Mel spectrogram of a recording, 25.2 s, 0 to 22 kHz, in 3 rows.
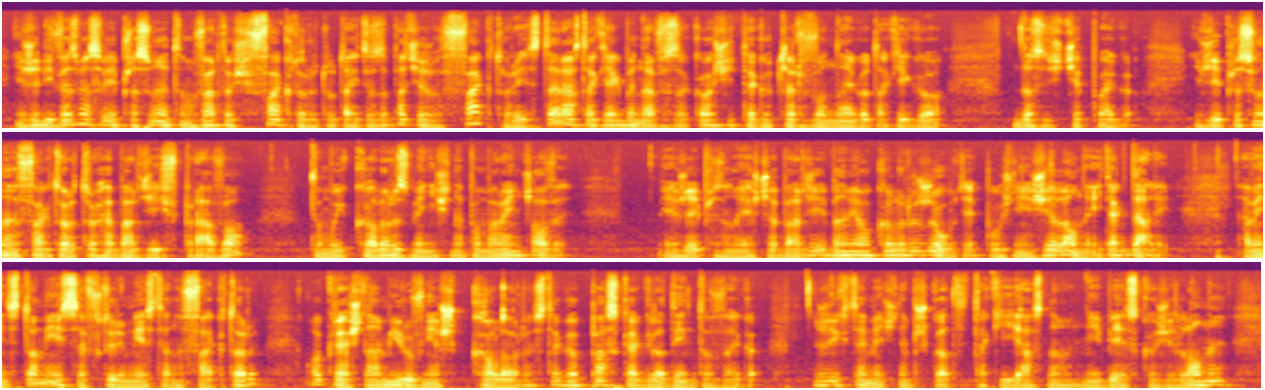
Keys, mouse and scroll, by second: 8.1-10.4 drag, 12.7-13.9 drag, 15.1-16.5 drag, 18.3-20.0 drag, 22.3-23.7 drag.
